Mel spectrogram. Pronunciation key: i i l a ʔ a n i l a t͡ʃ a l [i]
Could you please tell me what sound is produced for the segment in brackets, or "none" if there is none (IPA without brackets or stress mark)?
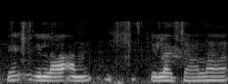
a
